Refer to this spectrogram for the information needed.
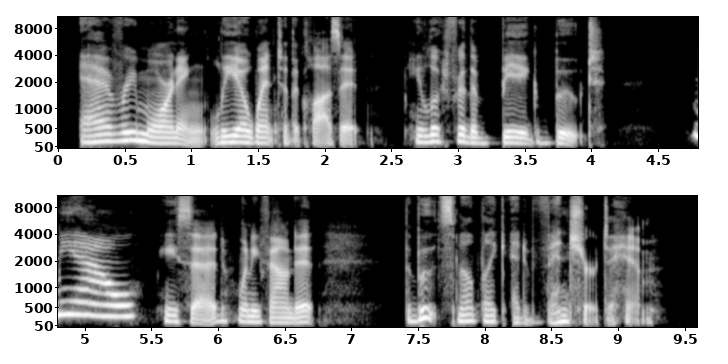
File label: narration; o gato no sapato; historia en A2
